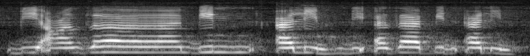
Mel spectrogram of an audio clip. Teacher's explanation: huruf izhar halq yang bacaannya jelas tanpa harus didengungkan. Bahkan ada yang mengatakan tidak boleh didengungkan. · pada kalimat biadzabin alim tidak boleh didengungkan karena alif termasuk kepada hukum bacaan yang sama seperti hamzah yang bacaannya jelas termasuk kepada huruf izhar halqi.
